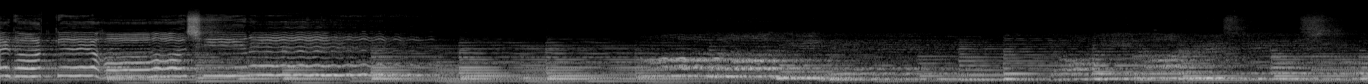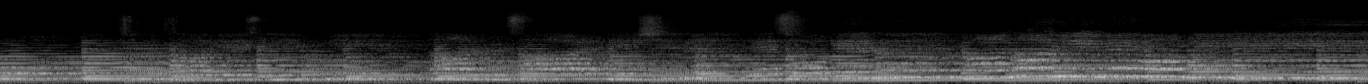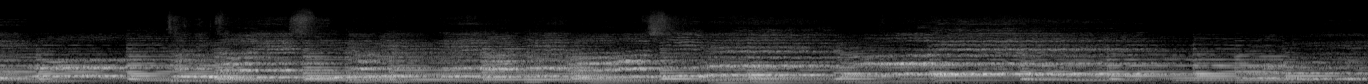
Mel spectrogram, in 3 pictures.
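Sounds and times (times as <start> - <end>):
church choir singing: 0.0 - 41.0.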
